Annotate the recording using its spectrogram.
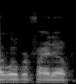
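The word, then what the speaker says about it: Loperfido: And I hope you can pronounce his last name, but is it Loper-Fido? Yeah, Loper-Fido.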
